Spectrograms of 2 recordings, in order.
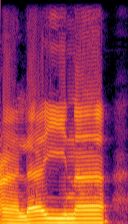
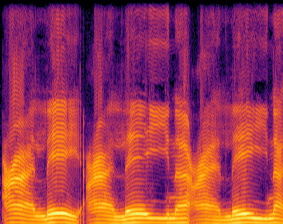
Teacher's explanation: ketika kita mengucapkan huruf Lin yang terjadi pada huruf Ya Sukun jangan sampai condong ke huruf e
